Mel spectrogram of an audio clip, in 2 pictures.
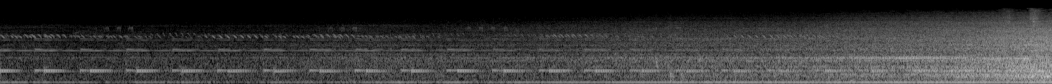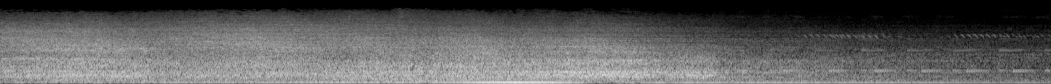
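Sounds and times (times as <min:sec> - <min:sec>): steady low hum: 0:00.0 - 0:12.7
train rumbling on rails: 0:00.0 - 0:21.0.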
